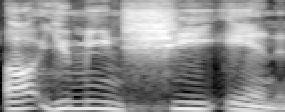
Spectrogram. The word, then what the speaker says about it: Shein: this year what do we got the most mispronounced word of this year was the Chinese shopping app Sheen Oh you mean shein it's actually shein that's what they said yeah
